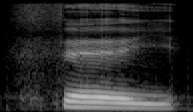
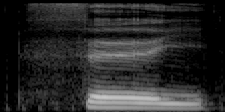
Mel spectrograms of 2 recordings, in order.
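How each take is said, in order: Both takes have the same delivery.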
